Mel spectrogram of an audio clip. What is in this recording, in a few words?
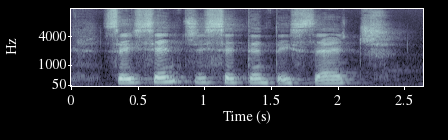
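Portuguese numbers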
